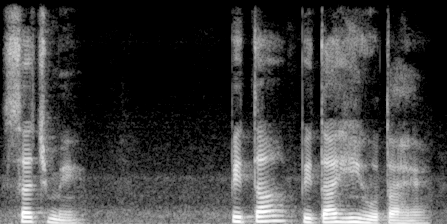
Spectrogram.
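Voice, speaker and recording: A woman narrating an emotional family story in a calm, even storytelling manner. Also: medium pitch, slow. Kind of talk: scripted narration.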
